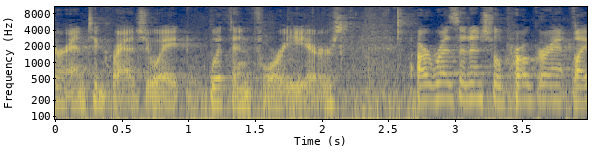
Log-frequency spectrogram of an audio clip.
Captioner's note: none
